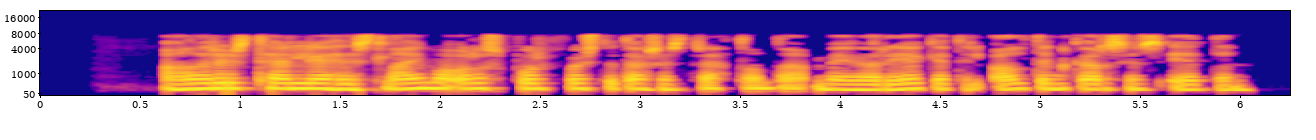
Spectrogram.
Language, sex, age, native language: Icelandic, female, 20-29, Icelandic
